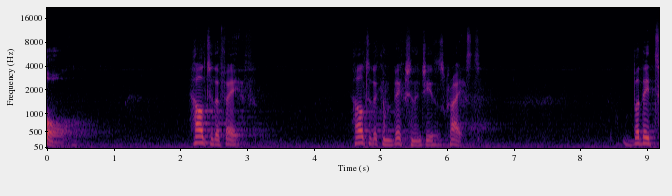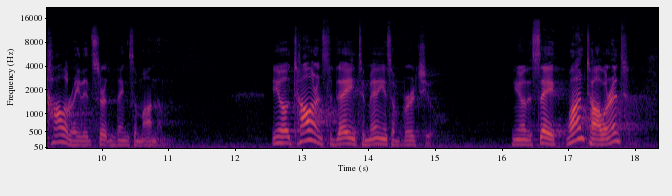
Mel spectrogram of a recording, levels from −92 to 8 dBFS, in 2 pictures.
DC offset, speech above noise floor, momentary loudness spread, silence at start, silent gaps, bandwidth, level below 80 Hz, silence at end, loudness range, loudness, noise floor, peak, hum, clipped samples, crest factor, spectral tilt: under 0.1%; 29 dB; 17 LU; 0 s; none; 16 kHz; -72 dBFS; 0.15 s; 10 LU; -43 LUFS; -72 dBFS; -22 dBFS; none; under 0.1%; 22 dB; -4.5 dB/octave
